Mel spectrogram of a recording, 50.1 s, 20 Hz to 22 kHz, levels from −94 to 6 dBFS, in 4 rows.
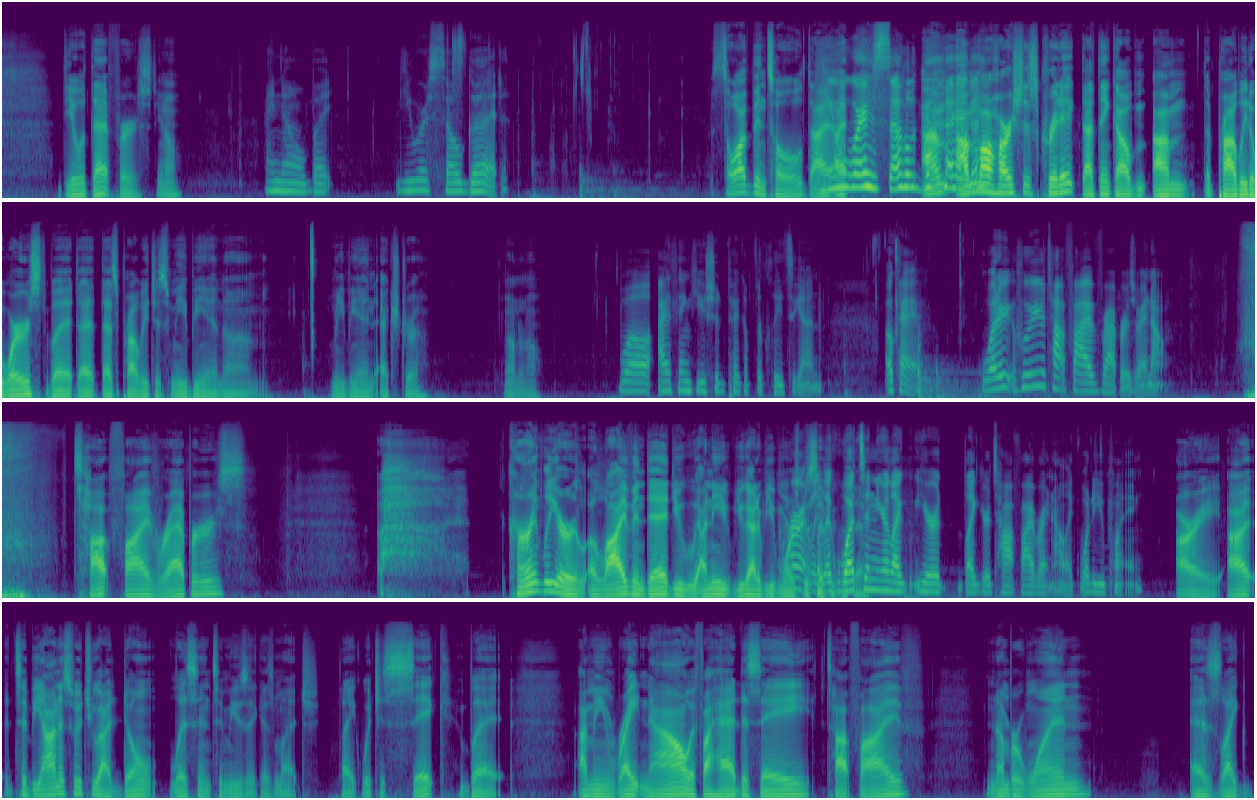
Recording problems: none

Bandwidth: 14 kHz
